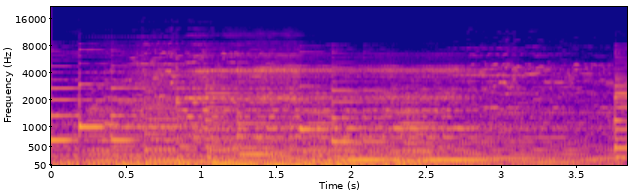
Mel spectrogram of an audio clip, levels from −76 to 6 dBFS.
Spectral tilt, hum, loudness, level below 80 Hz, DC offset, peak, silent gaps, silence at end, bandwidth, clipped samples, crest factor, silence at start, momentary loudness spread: -5.5 dB/octave; none; -16 LUFS; -22 dBFS; under 0.1%; -2 dBFS; none; 0 s; 11.5 kHz; under 0.1%; 12 dB; 0 s; 7 LU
